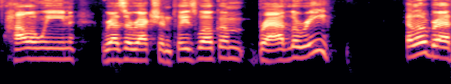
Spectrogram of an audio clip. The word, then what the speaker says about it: Loree: It's pronounced like the word calorie or cutlery. Loree, Ah, Loree. Yeah, it's a francophone version of the Irish name Lowry.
